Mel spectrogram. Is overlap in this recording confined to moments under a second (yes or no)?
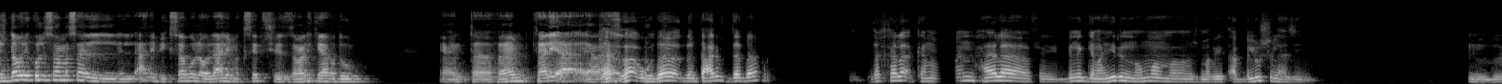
yes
